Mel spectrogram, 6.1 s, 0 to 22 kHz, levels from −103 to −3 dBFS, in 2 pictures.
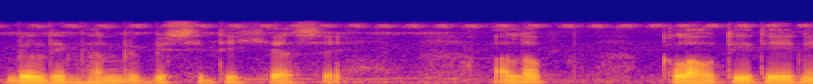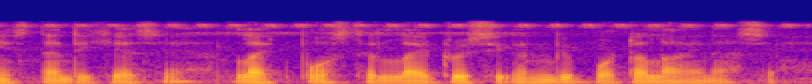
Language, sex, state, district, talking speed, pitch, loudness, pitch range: Nagamese, male, Nagaland, Kohima, 225 wpm, 95 Hz, -23 LUFS, 90-100 Hz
